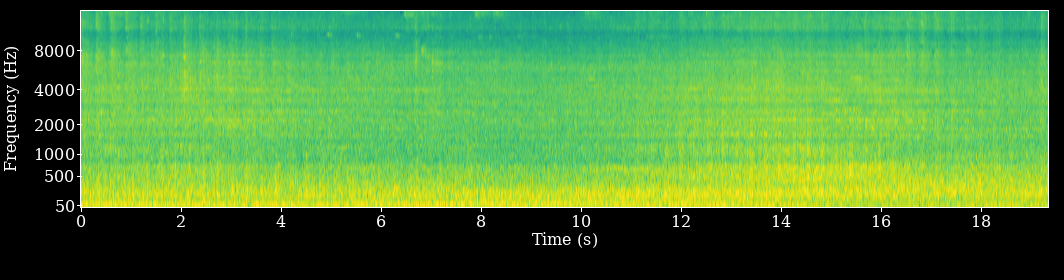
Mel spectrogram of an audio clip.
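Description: Norfolk Southern freight train's cars passing close by: steady noise of steel wheels rolling on the rails.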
